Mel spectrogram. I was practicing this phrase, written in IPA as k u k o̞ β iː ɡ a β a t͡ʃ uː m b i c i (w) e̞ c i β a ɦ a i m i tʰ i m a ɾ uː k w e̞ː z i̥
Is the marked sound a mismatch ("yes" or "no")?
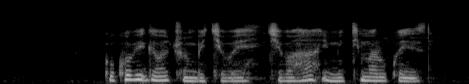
no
